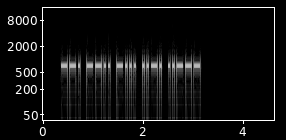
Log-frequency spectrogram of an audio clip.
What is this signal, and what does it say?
Morse code, heard as a keyed tone, about 29 wpm, 700 Hz. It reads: GZBF2
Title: Code Groups - 5 Letter:Numbers - 28wpm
